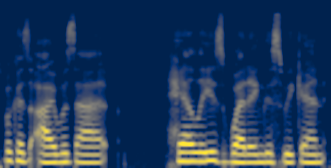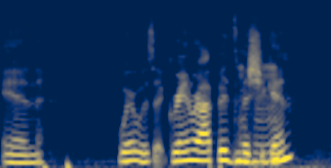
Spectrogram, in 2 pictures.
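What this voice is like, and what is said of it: Hoarse, strained, losing voice. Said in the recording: “I love when I lose my voice. ... I've lost my voice”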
